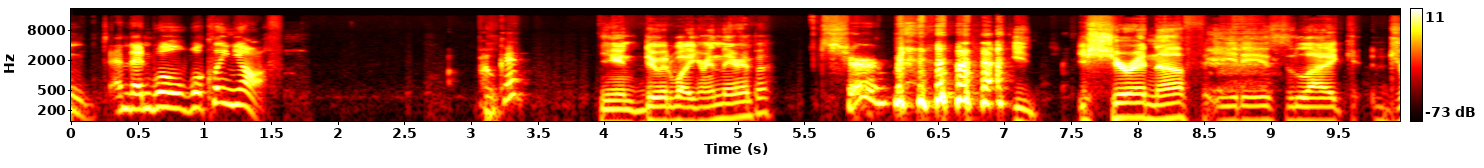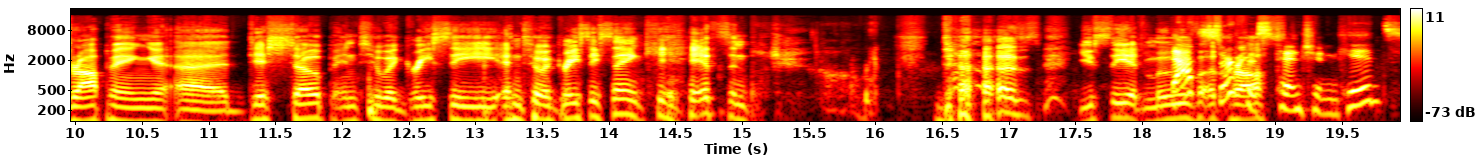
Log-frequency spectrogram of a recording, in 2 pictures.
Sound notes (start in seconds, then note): 8.1 laughs; 15.1 imitates explosion; 16.2 laughs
